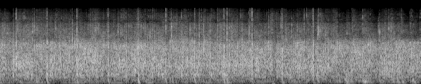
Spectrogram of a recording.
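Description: Audience applauding: a steady, dense clapping from a roomful of people.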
